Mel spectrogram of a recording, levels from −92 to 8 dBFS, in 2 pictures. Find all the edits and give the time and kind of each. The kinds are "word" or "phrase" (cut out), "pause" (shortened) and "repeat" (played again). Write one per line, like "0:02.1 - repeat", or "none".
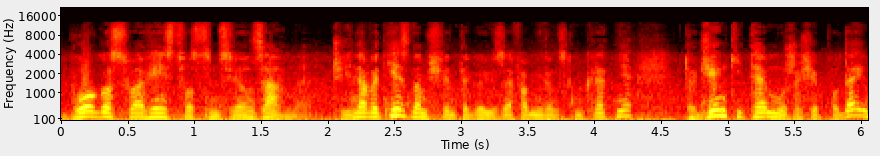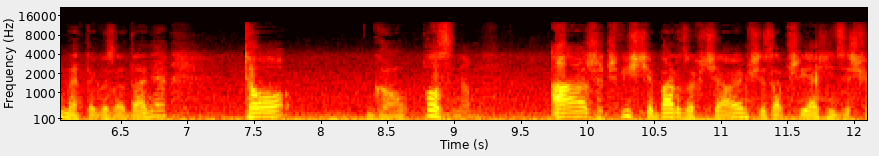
0:02.4 - word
